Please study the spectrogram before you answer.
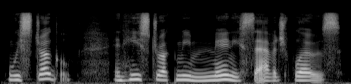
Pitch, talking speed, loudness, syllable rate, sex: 200 Hz, 155 wpm, -20 LUFS, 4.5 syllables/s, female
